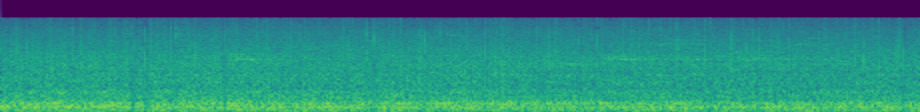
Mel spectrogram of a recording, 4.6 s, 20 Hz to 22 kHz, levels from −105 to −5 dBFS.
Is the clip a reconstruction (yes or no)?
no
